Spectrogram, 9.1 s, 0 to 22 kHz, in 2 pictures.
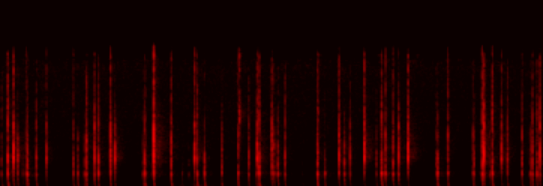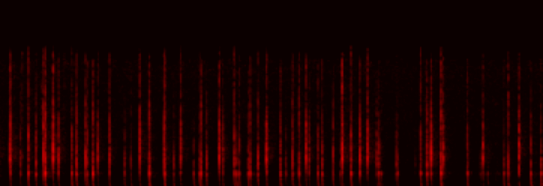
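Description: Long, pointed red acrylic nails rapidly tap and scratch the face of a flat, phone-sized clear plastic phone case with a beige "ASMR" printed insert, held in the hand. About 64 quick, dry, bright clicks follow one another over nine seconds, mixed with crisp scratching. Each click stops instantly with no ring, and the overall level stays quiet.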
